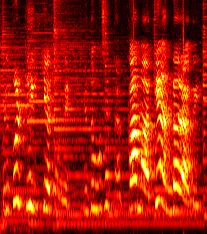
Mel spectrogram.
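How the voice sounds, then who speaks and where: A woman plays a stuck-up candidate with a very high voice. She talks down to people with open contempt. Her voice rings in an echoey room. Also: expressive, brisk, a bit bright, faint music behind. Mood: scornful. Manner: haughty and scornful. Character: snobbish, mean woman job candidate. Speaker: job candidate.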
